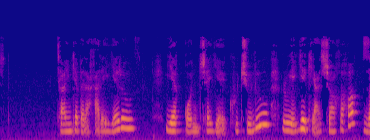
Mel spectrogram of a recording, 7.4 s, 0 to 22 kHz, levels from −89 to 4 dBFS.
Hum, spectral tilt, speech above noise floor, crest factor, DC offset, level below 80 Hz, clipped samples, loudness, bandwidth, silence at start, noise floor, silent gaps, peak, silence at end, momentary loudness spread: none; -6.5 dB/octave; 37 dB; 22 dB; under 0.1%; -68 dBFS; under 0.1%; -32 LUFS; 8.4 kHz; 1.15 s; -67 dBFS; none; -10 dBFS; 0 s; 11 LU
